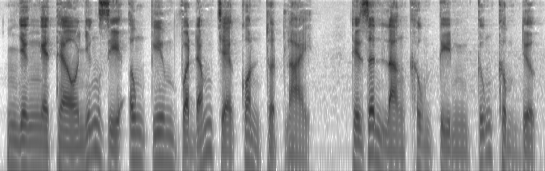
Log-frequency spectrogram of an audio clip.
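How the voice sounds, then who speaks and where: A man tells a ghost story in a deep, low voice. His delivery is steady and matter-of-fact. The recording is dry and close to the mic. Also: dry recording. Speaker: narrator.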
